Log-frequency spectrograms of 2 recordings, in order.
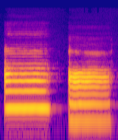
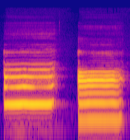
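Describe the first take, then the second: The two takes are said the same way.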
